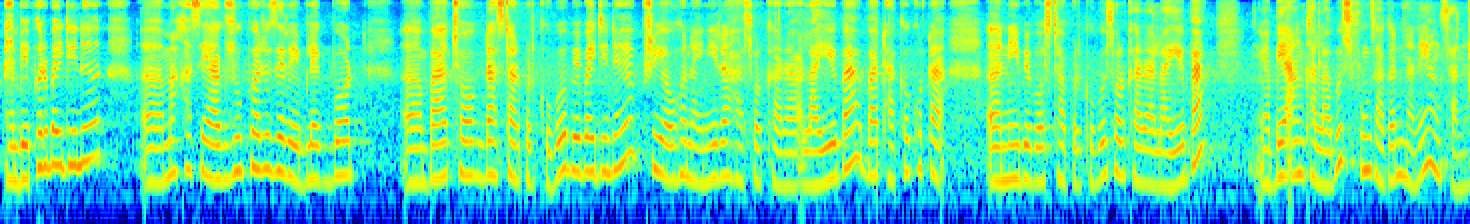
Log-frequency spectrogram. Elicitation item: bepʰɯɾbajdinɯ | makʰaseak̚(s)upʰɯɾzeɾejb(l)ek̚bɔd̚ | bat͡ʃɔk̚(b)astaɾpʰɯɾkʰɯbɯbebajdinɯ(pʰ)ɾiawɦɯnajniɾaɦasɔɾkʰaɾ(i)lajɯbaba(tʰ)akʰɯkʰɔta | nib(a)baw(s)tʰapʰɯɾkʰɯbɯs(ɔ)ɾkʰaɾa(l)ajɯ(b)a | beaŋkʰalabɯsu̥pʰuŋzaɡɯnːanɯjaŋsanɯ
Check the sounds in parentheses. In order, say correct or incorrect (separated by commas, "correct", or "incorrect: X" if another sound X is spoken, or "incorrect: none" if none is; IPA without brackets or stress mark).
incorrect: z, correct, incorrect: d, correct, incorrect: a, correct, incorrect: e, correct, correct, correct, correct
